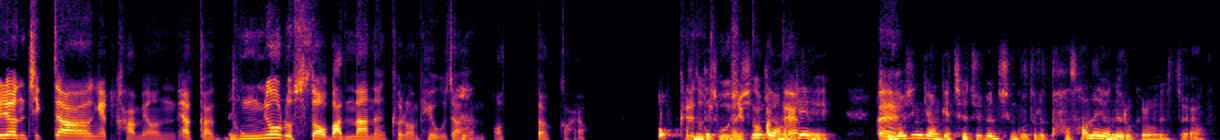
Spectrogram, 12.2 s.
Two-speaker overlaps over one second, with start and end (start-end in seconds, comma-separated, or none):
6.8-8.0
